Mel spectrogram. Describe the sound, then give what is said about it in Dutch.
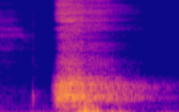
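A single deep, calm breath drawn out for about a second, a soft breathy rush that swells quickly and fades slowly, heard alone without talk. “ik moet zelf gewoon echt even rustig ademen.”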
